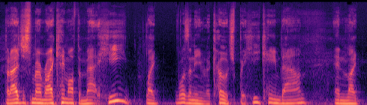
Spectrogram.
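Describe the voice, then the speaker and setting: A middle-aged man from Pennsylvania talks as a podcast guest, his stories loose and full of restarts. His voice sits at an ordinary mid pitch and his delivery stays relaxed and conversational. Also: fairly quick. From Pennsylvania, United States. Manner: rambling, with many restarts and repeated words. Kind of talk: casual storytelling interview.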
